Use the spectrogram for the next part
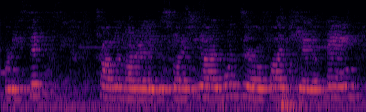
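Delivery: airport announcement. Real, not acted. Second agent's boarding call.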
